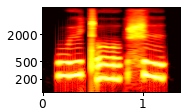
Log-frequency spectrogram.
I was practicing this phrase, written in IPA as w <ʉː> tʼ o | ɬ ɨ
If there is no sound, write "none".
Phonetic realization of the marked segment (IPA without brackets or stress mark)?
ʉ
